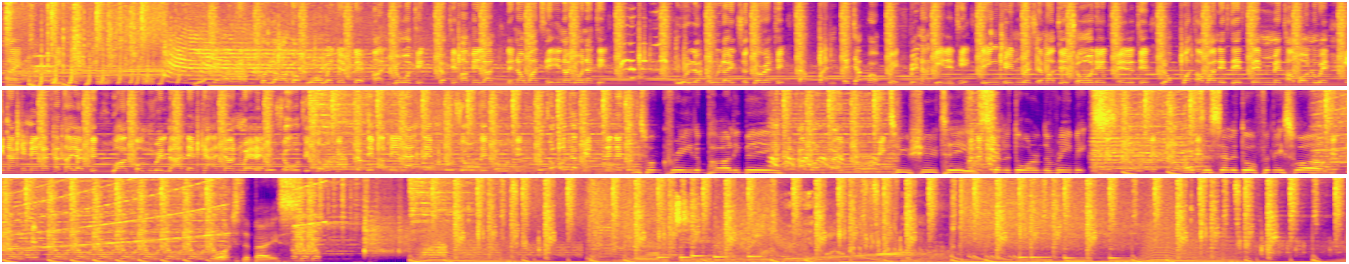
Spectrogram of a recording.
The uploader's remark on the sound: Recorded live from catch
